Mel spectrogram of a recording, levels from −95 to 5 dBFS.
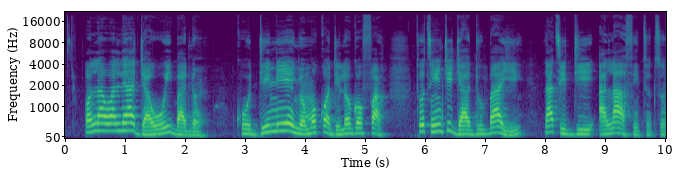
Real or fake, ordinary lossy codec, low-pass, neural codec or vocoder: real; none; 19.8 kHz; none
